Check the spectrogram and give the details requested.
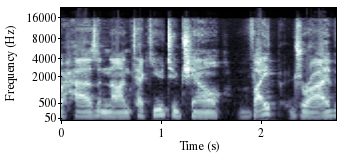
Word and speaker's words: VYP Drive: So my friend Viper is Viper, the man about tech, but he also has a non-tech YouTube channel, Vipe Drive, and it's spelled VYP Drive.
